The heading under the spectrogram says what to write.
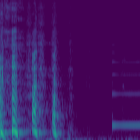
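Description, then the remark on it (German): A few quick bursts of laughter give way to a steady, mid-pitched electronic phone ringing tone from a mobile phone on speakerphone, calling a woman who does not pick up. It starts abruptly and holds evenly until the end, moderately loud and without talk over it. “ich, äh, es klingelt nicht, doch, jetzt klingelt's.”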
